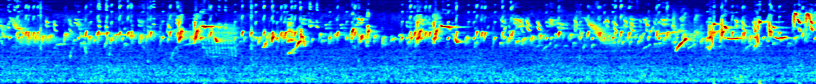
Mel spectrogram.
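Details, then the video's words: Trained European goldfinch singing, used to stimulate other songbirds: a continuous, rapid, high twittering of tinkling chirps and short rising and falling slurred notes, with a few clear whistled glints, over steady faint background hiss. "in the wild goldfinches chirp to stimulate songbirds"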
